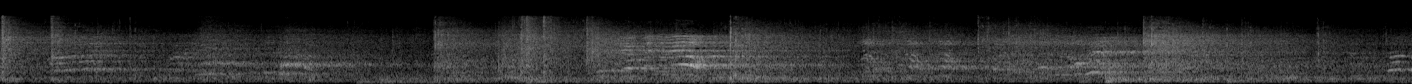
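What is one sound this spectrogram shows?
Hockey sticks clack sharply against a ball and against each other in an echoing hall.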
